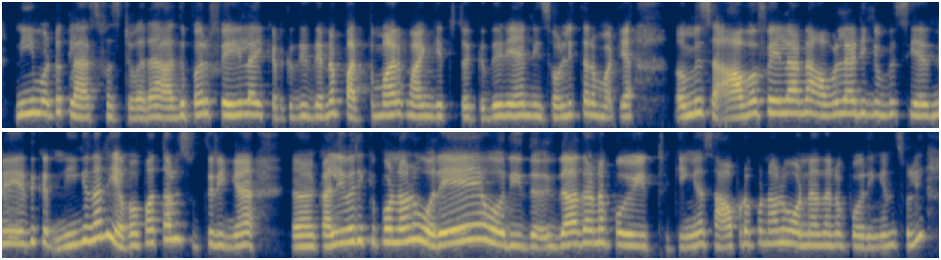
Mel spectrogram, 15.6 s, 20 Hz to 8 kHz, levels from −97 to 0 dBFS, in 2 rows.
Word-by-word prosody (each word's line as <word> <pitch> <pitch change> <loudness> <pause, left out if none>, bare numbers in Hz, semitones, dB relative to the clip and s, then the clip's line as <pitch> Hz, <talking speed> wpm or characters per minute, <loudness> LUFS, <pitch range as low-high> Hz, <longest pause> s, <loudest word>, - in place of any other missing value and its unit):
"நீ 255 - 0
மட்டும் 285 +2 -2
class 205 -2 0
first 215 -3 -9
வர்ற. 195 +2 -3
அது 195 +4 -1
பாரு 255 +2 +1
ஃபெயில் 245 0 +3
ஆகி 240 -1 -1
கெடக்குது. 210 +1 -9
இது 215 0 -3
என்ன 265 - 0
10 205 +2 0
மார்க் 245 +1 +2
வாங்கி 220 0 -1
வைச்சிட்டிருக்குது. 205 -2 -6 0.2
ஏன் 235 0 -1
நீ 220 - -3
சொல்லித் 230 +4 -4
தர 245 -2 -1
மாட்டீயா?" 220 +1 -3 0.4
அ 215 - +1
"மிஸ், 280 -3 -1 0.2
அவ 240 +6 +3
ஃபெயில் 280 -1 +2
ஆனா 275 0 0
அவள 250 +3 -2
அடிங்க 260 -2 -4
மிஸ், 250 -1 -7
என்ன 250 +4 -2
எதுக்கு?" 275 0 -3
நீங்க 255 +7 0
தானே 415 +3 +4
எப்ப 235 +3 -1
பாத்தாலும் 345 +5 0
சுத்துறீங்க. 225 0 -3 0.5
அ - - +4 0.2
கழிவறைக்கு 300 +6 +2
போனாலும் 300 +2 +5
ஒரே 245 +4 +6 0.3
ஒரு 240 -2 +2
இது 220 0 -2
இதாதான 265 +5 +3
போயிட்ருக்கீங்க. 220 -2 -1
சாப்பட 225 +5 -1
போனாலும் 270 0 -1
ஒண்ணா 235 -1 -1
தான 235 0 -4
போறீங்கன்னு 220 +3 -6
சொல்லி, 410 - -2
240 Hz, 190 wpm, -23 LUFS, 220-270 Hz, 0.5 s, ஒரே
